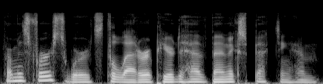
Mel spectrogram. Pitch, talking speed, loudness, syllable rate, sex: 120 Hz, 225 wpm, -16 LUFS, 5.4 syllables/s, male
